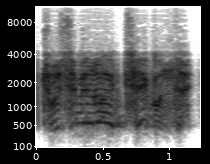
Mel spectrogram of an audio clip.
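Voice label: Korean near waypoint mood medium; War Thunder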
